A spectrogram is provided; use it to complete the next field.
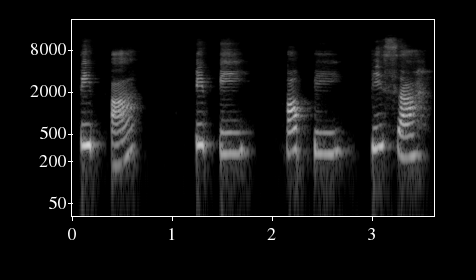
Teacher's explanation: Yang pertama, saya akan menjelaskan mengenai konsonan bibir atau kita bisa sebut sebagai bilabial hambat. Nah, proses bunyi tersebut dikeluarkan dengan menggunakan bibir atas dan bibir bawah. Contoh konsonan tersebut adalah seperti pada huruf P.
